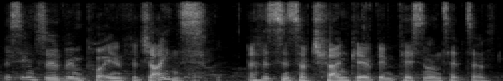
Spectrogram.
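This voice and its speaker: An actor playing a jovial, tipsy, hard-up former sailor in an audio play, talking in hearty, flowery, boastful phrases. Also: male voice, medium pitch, animated, moderate pace, a bit bright, natural voice. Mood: musing, mildly aggrieved.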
